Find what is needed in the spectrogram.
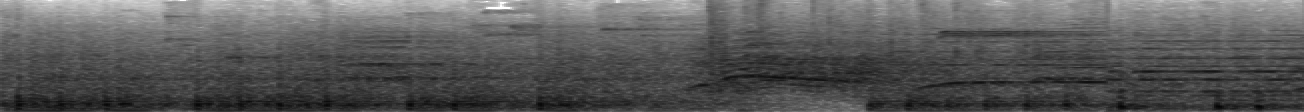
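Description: Handball game on a sports-hall floor: the ball bouncing and players' feet thudding, with shoe squeaks in the second half.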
